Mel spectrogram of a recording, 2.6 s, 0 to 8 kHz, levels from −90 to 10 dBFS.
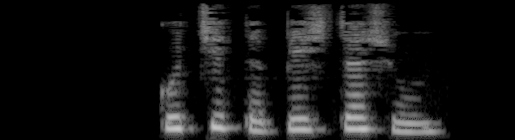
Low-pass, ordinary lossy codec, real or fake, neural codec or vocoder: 7.2 kHz; MP3, 32 kbps; real; none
